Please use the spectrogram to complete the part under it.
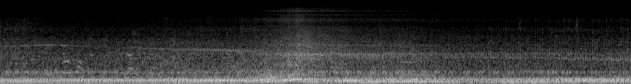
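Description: A sports car engine idles with a deep, rumbling burble close by.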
